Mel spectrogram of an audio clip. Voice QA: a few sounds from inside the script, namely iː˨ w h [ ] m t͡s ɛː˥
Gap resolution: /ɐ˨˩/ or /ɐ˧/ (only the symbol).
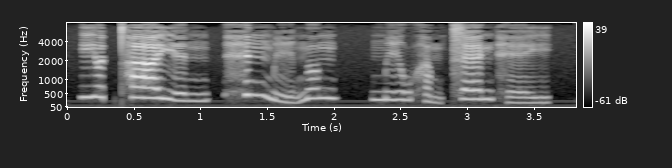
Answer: ɐ˨˩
